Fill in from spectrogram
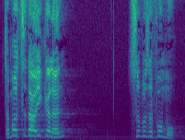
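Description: A male pastor, giving a lively, chatty sermon and keeping the congregation engaged with constant rhetorical questions. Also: extremely high pitch, brisk. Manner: lively, chatty preaching with bursts of laughter. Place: church service.

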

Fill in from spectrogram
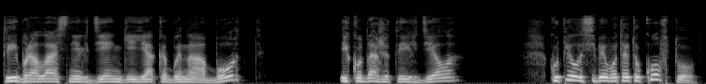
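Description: A man's voice: medium pitch, animated, normal speed, darkish tone, dry recording, clean studio sound, natural voice. A man voicing a young new mother who is emotional, lovesick and desperate, pleading and accusing by turns, in a spoken story.

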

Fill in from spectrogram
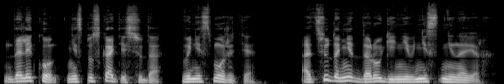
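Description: A man's voice: mid-range voice, expressive, fairly quick, a little mellow, dry recording, studio quality, close to an everyday voice. A man reading the part of a badly injured man hanging from a cliff, speaking in a weary, strained voice. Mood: exhausted. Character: injured man clinging to a cliff, exhausted and frightened.

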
